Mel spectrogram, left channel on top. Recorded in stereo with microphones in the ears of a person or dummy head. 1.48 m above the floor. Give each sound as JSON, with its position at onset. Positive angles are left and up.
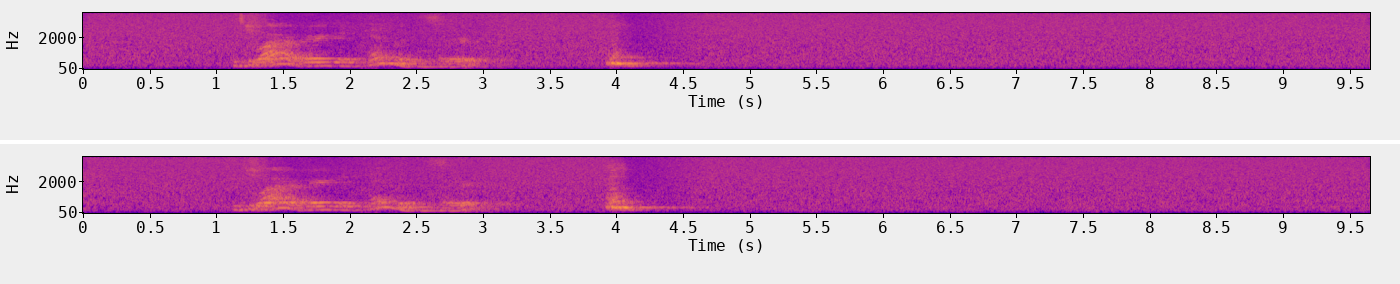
{"t": 1.1, "sound": "a woman speaking", "side_deg": 50, "distance_m": 3.0}
{"t": 3.9, "sound": "a whoosh", "side_deg": -30, "distance_m": 3.5}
